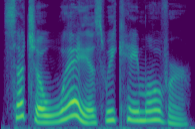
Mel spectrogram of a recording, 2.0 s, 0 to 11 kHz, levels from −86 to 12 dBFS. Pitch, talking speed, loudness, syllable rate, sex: 220 Hz, 215 wpm, -15 LUFS, 4.3 syllables/s, female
